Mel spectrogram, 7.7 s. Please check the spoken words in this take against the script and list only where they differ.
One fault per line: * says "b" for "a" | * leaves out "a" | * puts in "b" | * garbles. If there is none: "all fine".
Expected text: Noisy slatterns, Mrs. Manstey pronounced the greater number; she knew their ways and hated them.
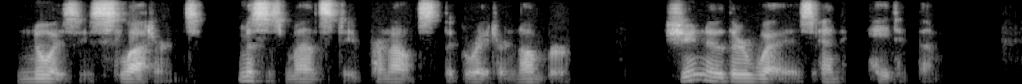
all fine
